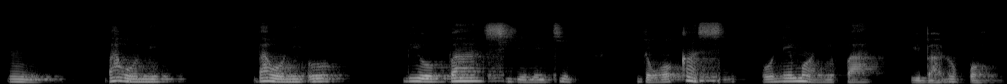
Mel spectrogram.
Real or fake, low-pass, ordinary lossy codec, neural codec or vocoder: real; 7.2 kHz; none; none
